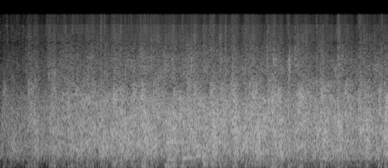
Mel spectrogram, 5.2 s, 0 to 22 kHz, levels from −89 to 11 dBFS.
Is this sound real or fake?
real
